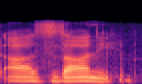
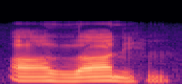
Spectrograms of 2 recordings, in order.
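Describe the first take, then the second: First: The second consonant is a hissing 'z' sound. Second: The second consonant is a soft 'th' sound. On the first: The speaker calls it wrong. "Do not read Azanihim" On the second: The speaker calls it right. "Pronounce Dhal without whistle"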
